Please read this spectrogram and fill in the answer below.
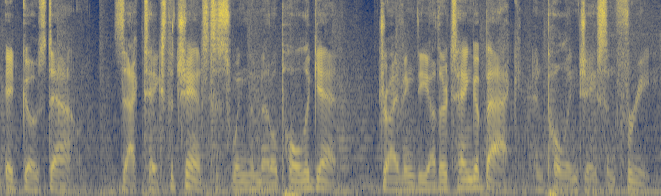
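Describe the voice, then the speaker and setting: Low-voiced man narrating action over music. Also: moderate pace. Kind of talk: scripted audio drama action narration.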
